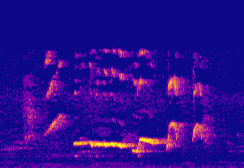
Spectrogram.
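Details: Orange-headed thrush song, played as a lure to coax a silent bird into singing: a loud burst of clear, high whistled notes with quick slurred and chirping phrases packed into about one second, over a soft low hum.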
